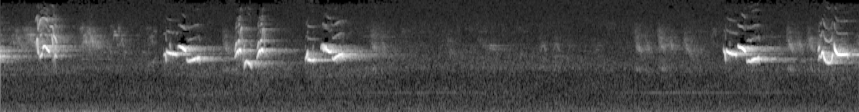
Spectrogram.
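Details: American robin song in clear caroling phrases of rich rising and falling whistles, grouped in bursts with a short silent pause before the final phrases.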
